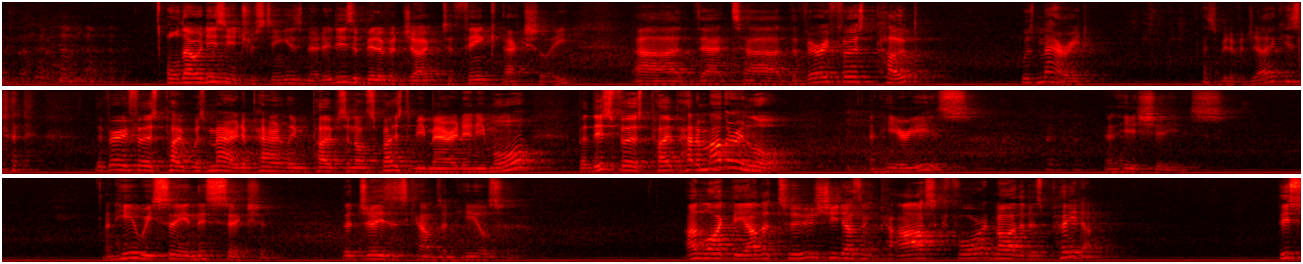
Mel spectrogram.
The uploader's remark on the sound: This sermon was preached on 27th August 2023 at all services of Helensburgh and Stanwell Park Anglican Church.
